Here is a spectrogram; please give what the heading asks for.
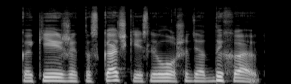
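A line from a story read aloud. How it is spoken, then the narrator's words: Displeased grumbling mutter. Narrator (Russian): пробурчал недовольный горланкер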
